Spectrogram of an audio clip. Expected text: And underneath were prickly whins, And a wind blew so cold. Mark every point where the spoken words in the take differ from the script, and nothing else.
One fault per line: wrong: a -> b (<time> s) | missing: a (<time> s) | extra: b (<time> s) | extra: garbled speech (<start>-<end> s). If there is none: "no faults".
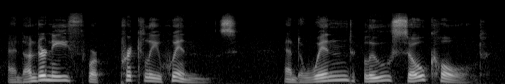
no faults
